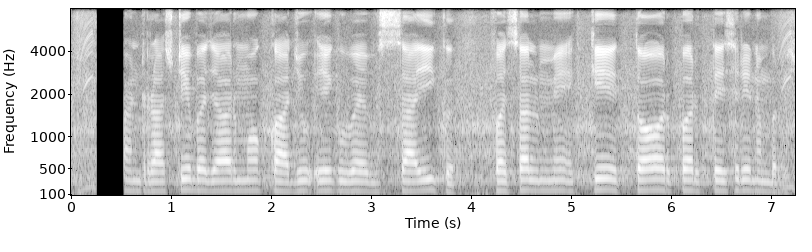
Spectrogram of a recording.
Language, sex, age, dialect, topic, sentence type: Maithili, female, 36-40, Angika, agriculture, statement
